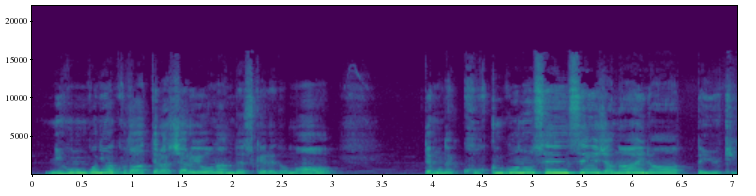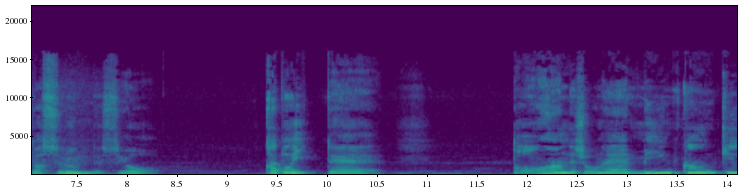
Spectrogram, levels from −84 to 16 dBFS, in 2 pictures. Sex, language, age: male, Japanese, 40-59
